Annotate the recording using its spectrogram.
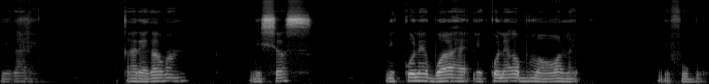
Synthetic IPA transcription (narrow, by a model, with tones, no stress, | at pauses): ni˨ɡaɾiŋ | ka˨ɾeka˦βan | ni˨ʃas | ni˨ko˦ne˦bu˨a˨a˦he˦ni˨ko˦ne˦ka˦bu˦ma˨wo˦le | nḭ˨fo˨bo˨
